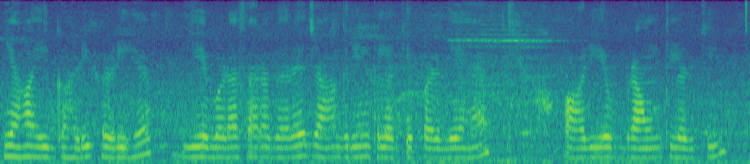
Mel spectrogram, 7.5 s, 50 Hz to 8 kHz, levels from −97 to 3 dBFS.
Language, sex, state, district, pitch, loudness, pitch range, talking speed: Hindi, female, Rajasthan, Bikaner, 180 Hz, -19 LUFS, 175-185 Hz, 175 wpm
